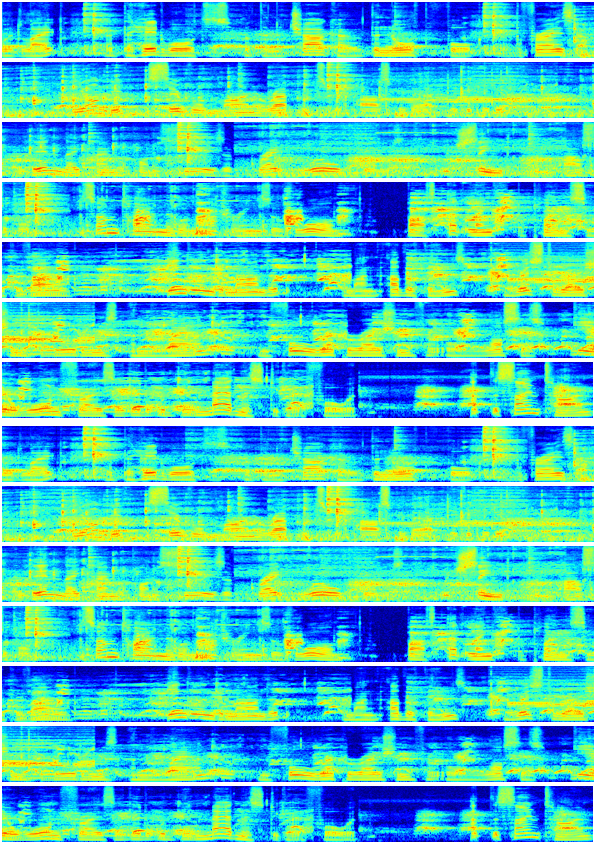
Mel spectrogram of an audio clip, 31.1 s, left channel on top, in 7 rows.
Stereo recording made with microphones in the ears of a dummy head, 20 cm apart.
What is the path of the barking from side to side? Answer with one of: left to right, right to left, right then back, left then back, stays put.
right to left.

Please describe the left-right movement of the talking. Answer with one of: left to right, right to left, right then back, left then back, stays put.
right then back.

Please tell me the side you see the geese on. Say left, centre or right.
centre.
